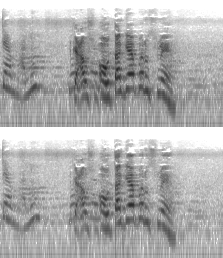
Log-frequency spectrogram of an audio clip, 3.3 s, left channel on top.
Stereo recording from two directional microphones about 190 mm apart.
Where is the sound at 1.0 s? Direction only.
25° left (ahead or behind).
